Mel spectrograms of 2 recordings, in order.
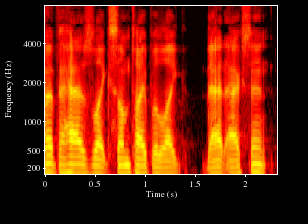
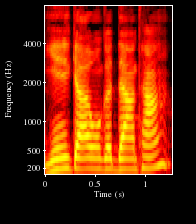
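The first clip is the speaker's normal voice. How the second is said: higher-pitched Pittsburgh yinzer question, words run together; Pittsburgh accent; 7 semitones higher than usual. Shown as a demonstration. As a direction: demonstrate Pittsburgh slurring, endings dropped. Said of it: "you don't finish your words".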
